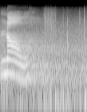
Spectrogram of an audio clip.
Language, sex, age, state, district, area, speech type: Goan Konkani, female, 18-30, Goa, Ponda, rural, read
